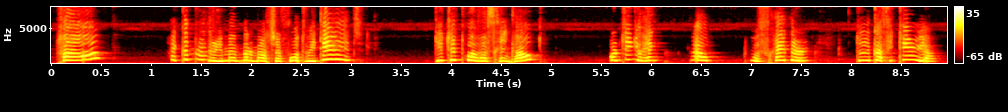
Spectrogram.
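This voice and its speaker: A woman's voice: extremely high pitch, lively intonation, moderate pace, pauses often, voice pushed up. A woman voicing a flustered, caring teenage schoolgirl in a visual novel, stammering and twitchy, with music behind her. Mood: hazy, hesitant. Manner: stammering, twitchy when embarrassed. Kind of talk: visual novel character dialogue.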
